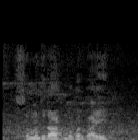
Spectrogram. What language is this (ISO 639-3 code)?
gig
